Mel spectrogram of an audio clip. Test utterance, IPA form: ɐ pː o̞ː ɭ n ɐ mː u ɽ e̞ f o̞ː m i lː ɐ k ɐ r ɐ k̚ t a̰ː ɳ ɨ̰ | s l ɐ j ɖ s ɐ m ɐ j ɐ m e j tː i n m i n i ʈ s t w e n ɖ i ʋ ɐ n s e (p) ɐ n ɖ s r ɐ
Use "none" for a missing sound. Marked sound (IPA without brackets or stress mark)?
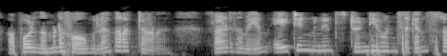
k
